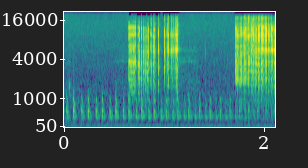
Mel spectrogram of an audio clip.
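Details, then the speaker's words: Snap-on 80-tooth flex-head stubby ratchet: fine, even, rapid clicking with no catches or rough spots, plus bursts of hiss; a normal, smooth ratchet mechanism. "right here look how smooth that is oh my god look at that if you guys can't hear that that's how some boot it is"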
